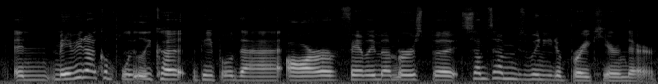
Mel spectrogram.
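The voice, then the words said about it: Raspy, sick-sounding voice. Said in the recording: “my horrible raspy voice. I'm sick. I'm trying to get over this damn cold.”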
